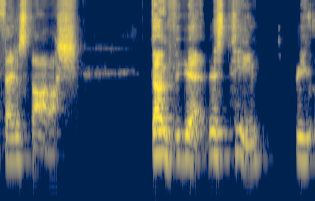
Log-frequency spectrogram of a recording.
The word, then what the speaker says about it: Ferencváros: Ferencváros, pronounce it is Ferencváros. That's it, Ferencváros.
